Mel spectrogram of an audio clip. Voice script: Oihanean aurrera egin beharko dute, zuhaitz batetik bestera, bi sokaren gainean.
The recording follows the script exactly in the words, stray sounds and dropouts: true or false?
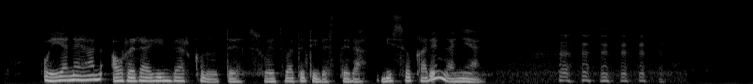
false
